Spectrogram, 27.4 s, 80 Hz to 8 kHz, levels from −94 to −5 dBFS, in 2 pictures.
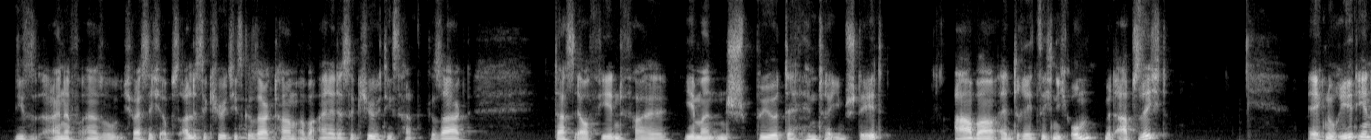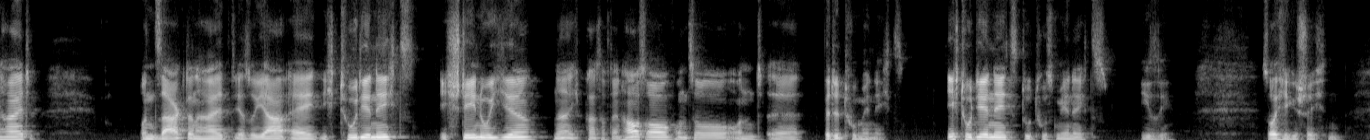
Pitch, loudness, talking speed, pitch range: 105 Hz, -23 LUFS, 175 wpm, 95-120 Hz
